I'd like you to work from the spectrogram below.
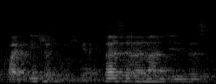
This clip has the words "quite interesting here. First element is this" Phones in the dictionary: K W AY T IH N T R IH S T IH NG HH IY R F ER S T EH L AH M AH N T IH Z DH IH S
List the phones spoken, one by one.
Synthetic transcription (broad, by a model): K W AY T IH N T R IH S T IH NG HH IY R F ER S EH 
